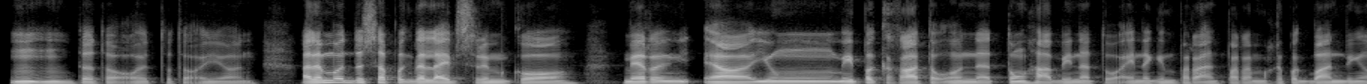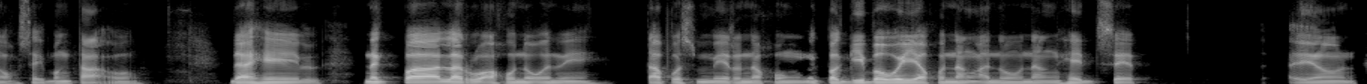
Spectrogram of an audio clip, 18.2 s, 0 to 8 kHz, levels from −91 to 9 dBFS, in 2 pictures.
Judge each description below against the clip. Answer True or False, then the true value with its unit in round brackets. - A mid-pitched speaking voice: False (115 Hz)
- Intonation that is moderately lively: True (3.3 semitones)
